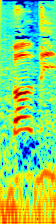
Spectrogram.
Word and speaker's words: Valdez: altro posto fighissimo anzi si scrive walter ma si pronuncia boldi ho visto che mi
